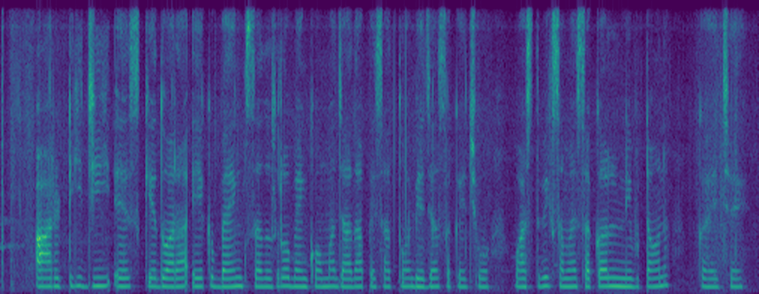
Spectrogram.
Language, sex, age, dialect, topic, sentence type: Maithili, female, 18-24, Angika, banking, question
